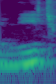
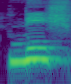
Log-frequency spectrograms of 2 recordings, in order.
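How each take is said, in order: First: The word ends with a 'ch' sound. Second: The word ends with an 'sh' sound. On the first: This is the American English form. "American English में इसे नीच बोल सकते हैं" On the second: This is the British English form. "British English में इसे आप नीश बोल सकते हैं"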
